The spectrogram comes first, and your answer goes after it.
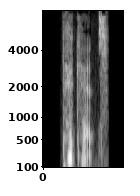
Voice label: "picket", voice, English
